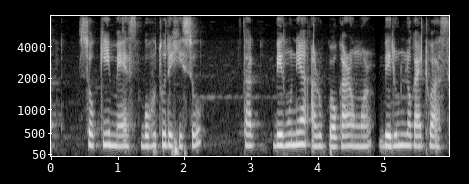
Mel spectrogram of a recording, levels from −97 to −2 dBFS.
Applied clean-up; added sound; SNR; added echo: none; none; none; none.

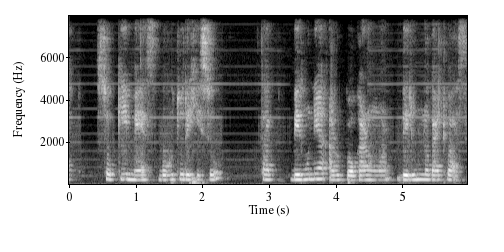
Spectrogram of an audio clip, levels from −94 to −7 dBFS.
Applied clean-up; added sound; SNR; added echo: neural separator model SepFormer DNS4.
